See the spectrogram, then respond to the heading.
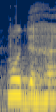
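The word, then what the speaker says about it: مدهامتان: Bacanya juga harus panjang karena dia rimbun banget. Sehingga bacanya Mudhammatan.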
